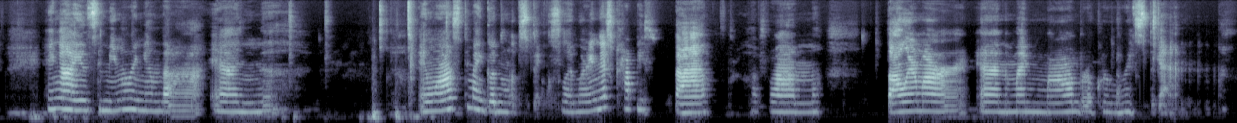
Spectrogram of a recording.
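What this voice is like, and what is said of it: Valley Girl character voice. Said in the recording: “my Miranda impression ... That was like more Valley Girl sucky. Sucky Valley Girl.”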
